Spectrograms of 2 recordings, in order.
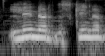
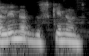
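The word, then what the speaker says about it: Lynyrd Skynyrd: nombre el nombre del disco se se llamaba Pronounced Linard Skinner, o sea, con que la descripción gráfica de cómo se debe pronunciar el nombre de la banda Linard Skinard.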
